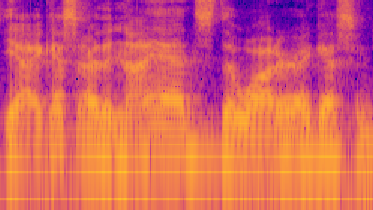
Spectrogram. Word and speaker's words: naiad: Did I spell that wrong? What's a naiad?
